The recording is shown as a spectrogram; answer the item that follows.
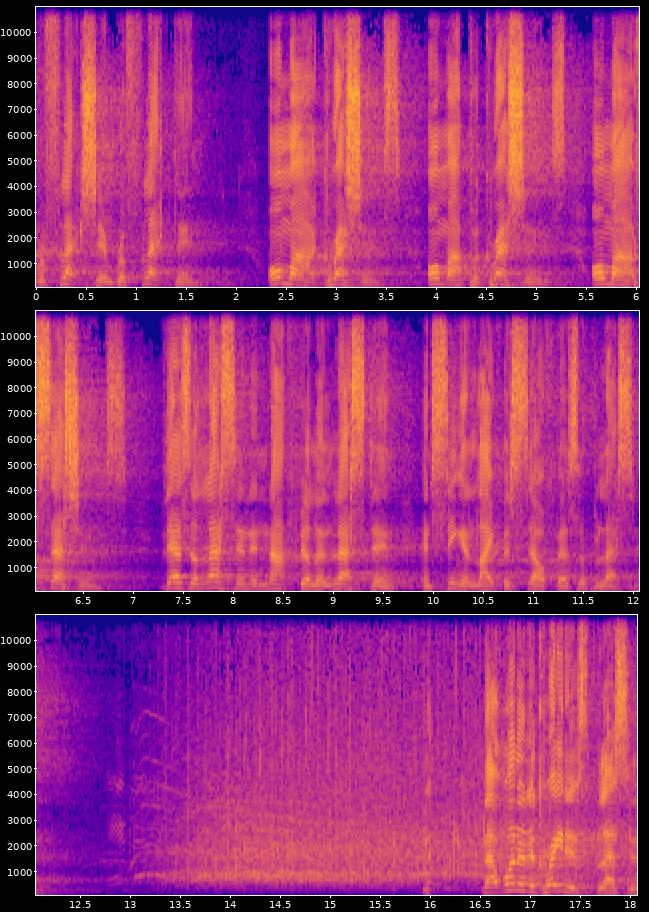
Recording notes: Talks in front of a live audience in Denver.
